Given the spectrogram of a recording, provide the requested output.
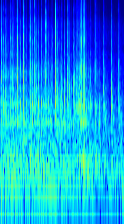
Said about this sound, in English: The Star Ferry pulls alongside a pier and deckhands spring into action. Some pass dock lines as thick as a can of soda to the wharf and wrap them around bollards to steady the football-shaped boat.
